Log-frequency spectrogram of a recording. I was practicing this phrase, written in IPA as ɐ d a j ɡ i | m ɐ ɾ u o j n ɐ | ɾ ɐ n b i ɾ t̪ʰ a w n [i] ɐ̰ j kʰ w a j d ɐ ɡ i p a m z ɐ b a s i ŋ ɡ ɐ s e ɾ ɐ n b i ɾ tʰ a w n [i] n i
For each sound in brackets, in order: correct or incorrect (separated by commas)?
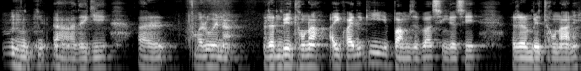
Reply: incorrect, incorrect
